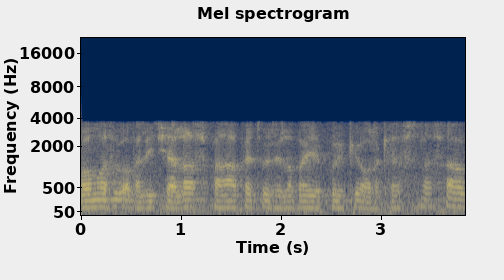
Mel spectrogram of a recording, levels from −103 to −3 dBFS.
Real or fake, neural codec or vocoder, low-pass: real; none; 3.6 kHz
